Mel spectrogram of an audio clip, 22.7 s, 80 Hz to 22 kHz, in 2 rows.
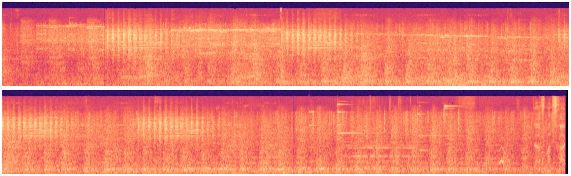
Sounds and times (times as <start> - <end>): Heavy engine (low frequency): 0.0 - 22.6
Music: 13.0 - 22.0
Speech: 22.0 - 22.6.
